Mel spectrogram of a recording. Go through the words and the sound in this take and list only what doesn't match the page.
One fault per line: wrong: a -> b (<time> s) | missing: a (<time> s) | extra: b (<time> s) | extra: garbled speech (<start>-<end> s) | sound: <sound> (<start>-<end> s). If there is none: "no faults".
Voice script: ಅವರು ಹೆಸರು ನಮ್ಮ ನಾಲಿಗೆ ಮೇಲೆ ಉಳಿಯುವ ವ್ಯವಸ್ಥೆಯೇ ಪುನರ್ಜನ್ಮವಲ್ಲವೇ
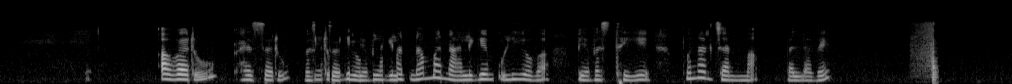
extra: garbled speech (3.0-4.0 s)
missing: ಮೇಲೆ (4.9 s)
sound: thud (9.1-9.4 s)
